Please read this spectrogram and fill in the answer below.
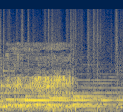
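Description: A bison's rough, low bellow lasting about a second and a half, over background music with long held notes.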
